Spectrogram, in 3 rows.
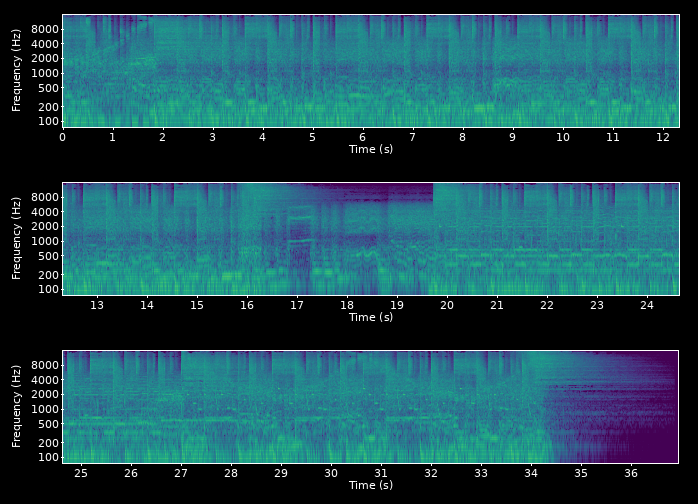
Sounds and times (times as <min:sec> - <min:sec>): Music: 0:00.0 - 0:36.9.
